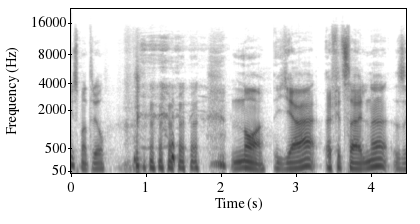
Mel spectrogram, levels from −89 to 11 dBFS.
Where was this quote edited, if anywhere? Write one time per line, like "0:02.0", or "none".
none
